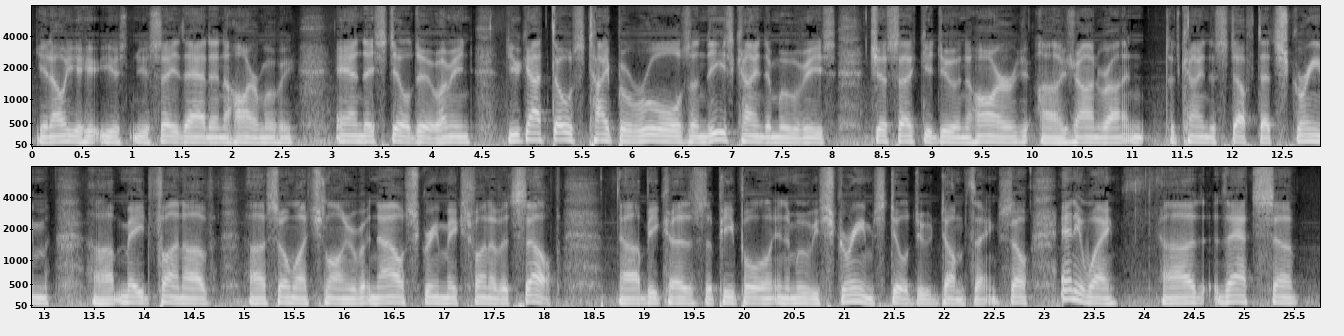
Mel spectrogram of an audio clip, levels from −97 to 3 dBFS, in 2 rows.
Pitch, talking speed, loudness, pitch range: 110 Hz, 175 wpm, -17 LUFS, 105-120 Hz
